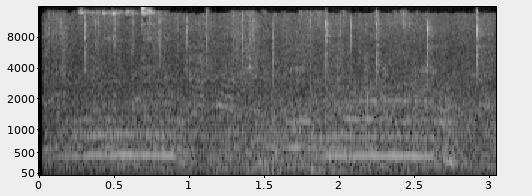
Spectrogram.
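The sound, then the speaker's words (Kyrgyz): Cattle mooing at a livestock market in Istanbul set up for Eid al-Adha: two long, drawn-out moos with a steady low pitch over constant background noise. “Бул Курман айтта Стамбул шаарында 209 жерде атайын мал базары уюштурулган.”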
